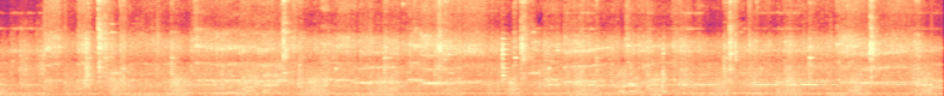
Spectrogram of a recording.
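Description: Workshop metalworking machinery running steadily with a constant hum, with irregular sharp metallic clanks scattered through it.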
